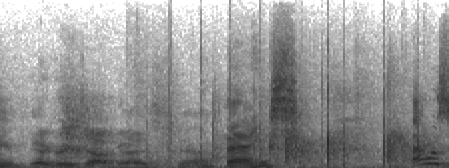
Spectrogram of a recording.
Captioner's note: audiuence clapping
